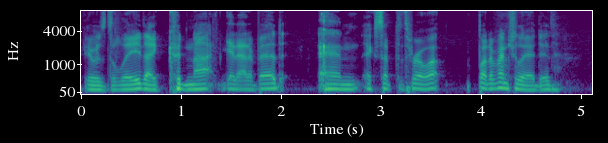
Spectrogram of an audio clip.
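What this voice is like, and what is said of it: Noticeably lower, rough voice. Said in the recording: “my voice is much lower today, because I spent a little bit of time throwing up today”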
